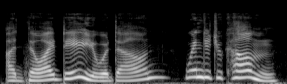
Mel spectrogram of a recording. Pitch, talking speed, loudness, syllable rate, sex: 240 Hz, 210 wpm, -14 LUFS, 4.7 syllables/s, female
